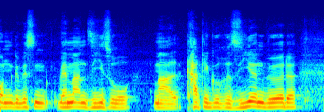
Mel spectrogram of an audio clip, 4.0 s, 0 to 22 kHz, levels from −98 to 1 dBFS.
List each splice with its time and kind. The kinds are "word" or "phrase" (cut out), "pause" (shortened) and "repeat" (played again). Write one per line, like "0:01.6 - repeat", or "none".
none

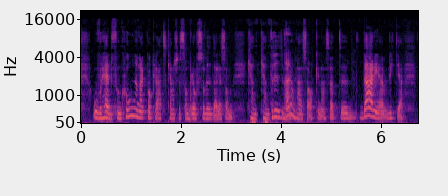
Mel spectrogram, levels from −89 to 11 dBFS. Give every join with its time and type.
0:02.2 - word
0:03.5 - repeat

